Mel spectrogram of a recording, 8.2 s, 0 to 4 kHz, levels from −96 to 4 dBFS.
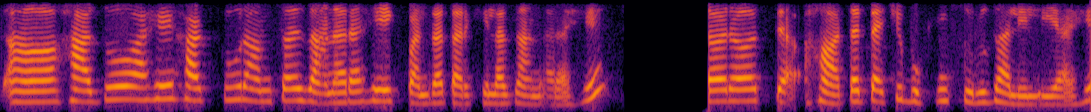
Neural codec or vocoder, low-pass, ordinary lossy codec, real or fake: none; 3.6 kHz; none; real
